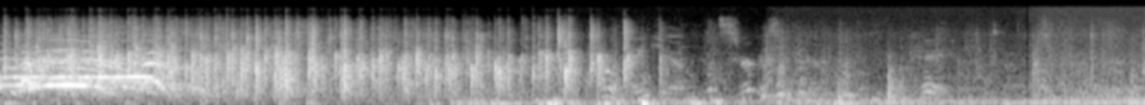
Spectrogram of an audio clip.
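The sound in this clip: An audience applauds a featured poetry reader at an open mic night, starting as loud, full clapping that thins over several seconds into scattered, faint individual claps.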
